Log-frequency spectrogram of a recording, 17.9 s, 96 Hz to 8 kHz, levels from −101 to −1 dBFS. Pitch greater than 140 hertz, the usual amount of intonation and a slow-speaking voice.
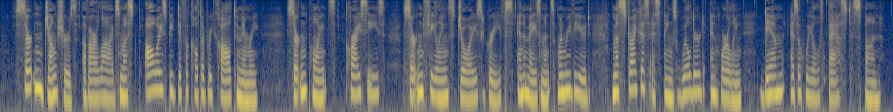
Yes: medium, 185 Hz; average, 3.5 semitones; slow, 130 wpm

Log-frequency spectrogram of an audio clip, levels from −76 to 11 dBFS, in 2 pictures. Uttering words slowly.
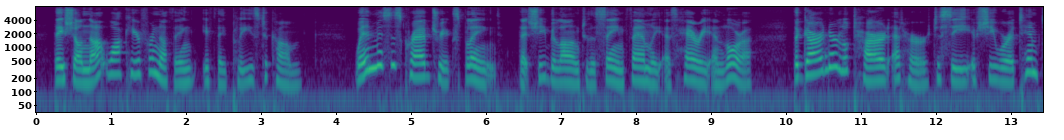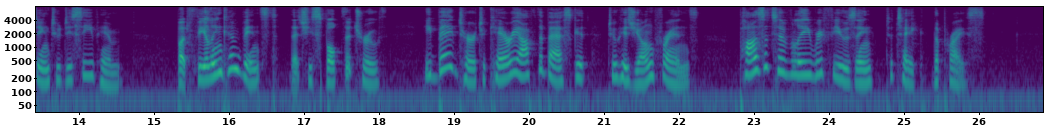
No: average, 150 wpm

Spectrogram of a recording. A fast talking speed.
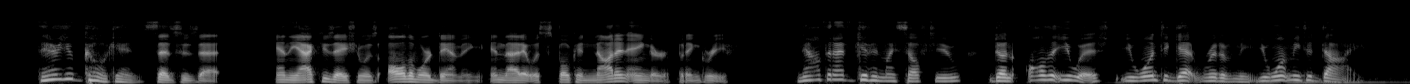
Yes: fast, 210 wpm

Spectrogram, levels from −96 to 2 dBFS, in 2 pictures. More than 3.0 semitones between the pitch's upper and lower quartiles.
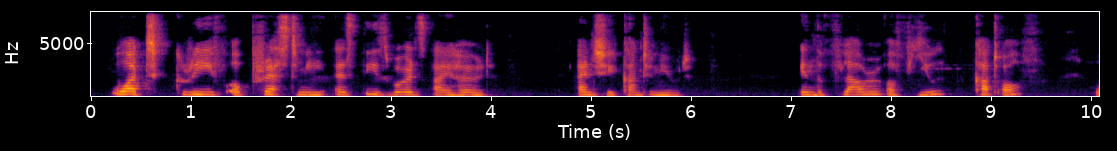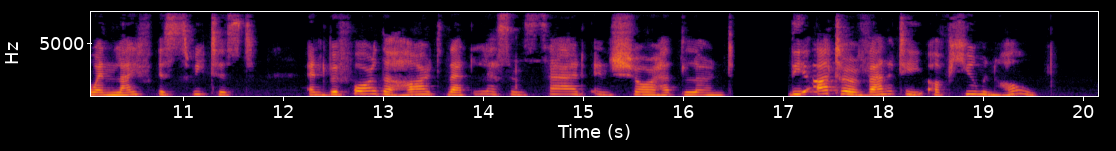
No: narrow, 2.5 semitones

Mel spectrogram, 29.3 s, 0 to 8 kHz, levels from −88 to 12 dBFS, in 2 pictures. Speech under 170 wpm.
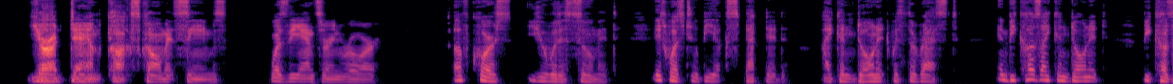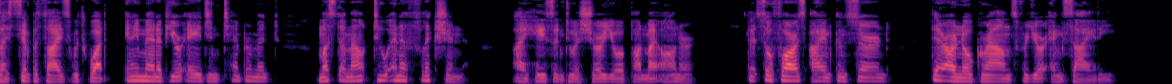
Yes: average, 145 wpm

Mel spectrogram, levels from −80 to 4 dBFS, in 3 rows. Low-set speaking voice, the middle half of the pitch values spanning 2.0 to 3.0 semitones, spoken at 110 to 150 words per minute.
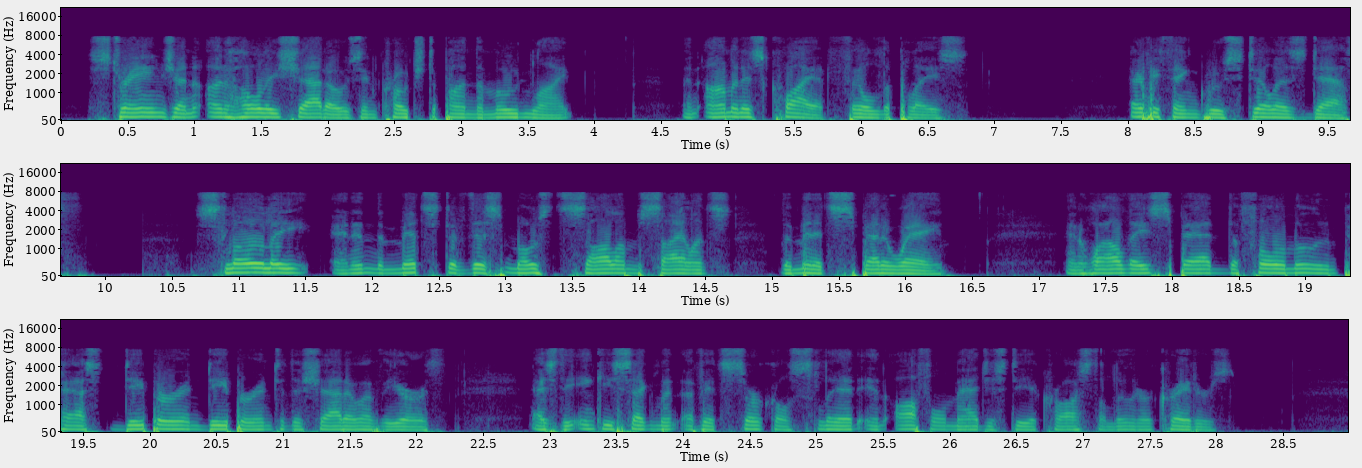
Yes: low, 130 Hz; narrow, 2.6 semitones; slow, 135 wpm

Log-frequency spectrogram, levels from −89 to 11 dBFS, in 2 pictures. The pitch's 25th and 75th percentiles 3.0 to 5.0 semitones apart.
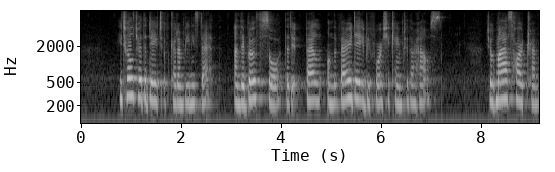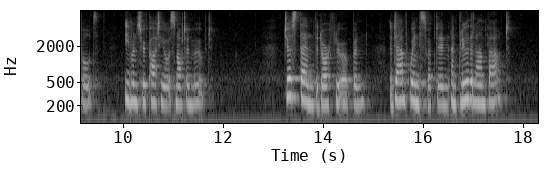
No: narrow, 2.4 semitones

